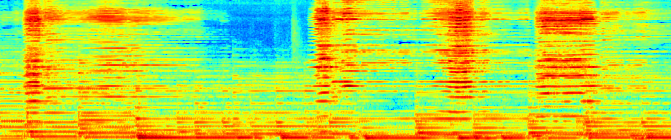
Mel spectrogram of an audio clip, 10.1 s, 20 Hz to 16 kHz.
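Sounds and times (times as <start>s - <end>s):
harmonica chords: 0.0s - 10.0s
low piano notes: 0.0s - 10.0s.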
